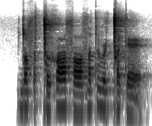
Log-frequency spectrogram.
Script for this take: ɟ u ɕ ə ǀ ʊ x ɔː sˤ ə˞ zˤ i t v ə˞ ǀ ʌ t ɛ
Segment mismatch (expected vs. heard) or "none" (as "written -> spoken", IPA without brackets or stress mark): ɕ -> sˤ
